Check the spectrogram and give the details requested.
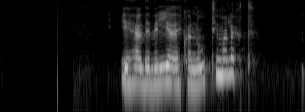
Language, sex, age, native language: Icelandic, female, 30-39, Icelandic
